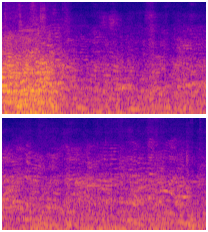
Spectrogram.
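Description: Many people chattering in a crowded indoor ride station, a steady murmur of overlapping voices. A loud hiss of air cuts off about a second in.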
